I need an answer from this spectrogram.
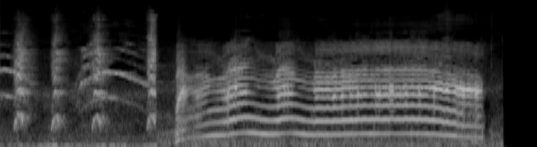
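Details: Domestic cat from a funny cat sound compilation: several short rising meows, then a long, drawn-out wailing yowl lasting about four seconds, first rising and then slowly falling, before it stops abruptly.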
